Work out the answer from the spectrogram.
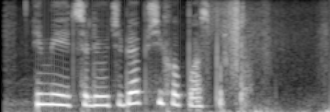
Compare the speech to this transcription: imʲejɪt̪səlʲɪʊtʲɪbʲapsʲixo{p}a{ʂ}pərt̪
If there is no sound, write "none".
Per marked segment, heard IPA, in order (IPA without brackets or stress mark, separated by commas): p, s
